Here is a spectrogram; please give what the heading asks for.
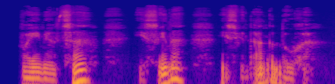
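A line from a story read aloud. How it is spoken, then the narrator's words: Whispered. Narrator (Russian): шептал он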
